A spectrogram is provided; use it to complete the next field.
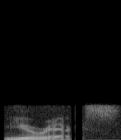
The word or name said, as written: murex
